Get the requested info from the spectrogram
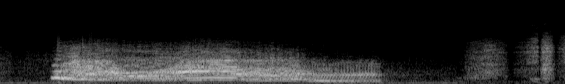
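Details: Bear giving one sustained, rough, throaty roar of about three seconds that rises slightly and then falls away, followed by a few quieter huffs and clicks.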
